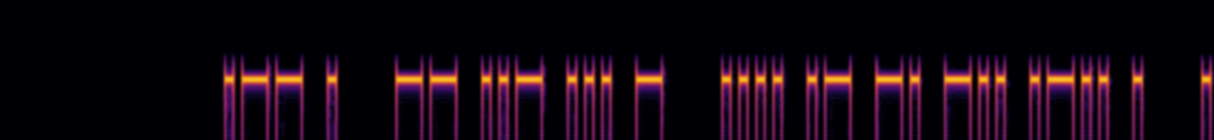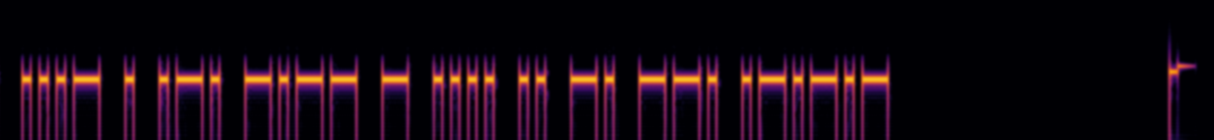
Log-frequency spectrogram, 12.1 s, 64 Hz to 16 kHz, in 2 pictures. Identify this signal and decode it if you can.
Morse code, heard as a keyed tone, about 28 wpm, 700 Hz. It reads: WE MUST HANDLE EVERYTHING.
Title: Sentences from Top 1100 Words 28wpm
